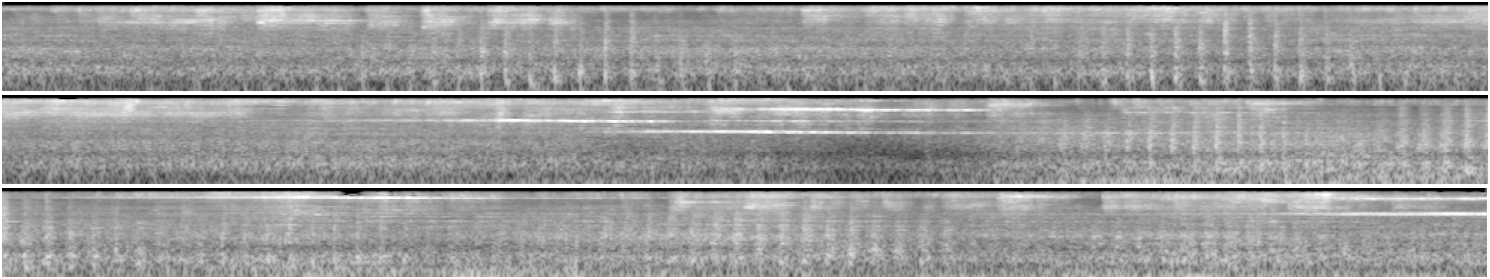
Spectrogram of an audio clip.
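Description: Circus train cars rolling past at trackside: steady rumble of steel wheels on rail with a rhythmic clickety-clack. Brief high-pitched wheel squeals come near the middle and again at the end.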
